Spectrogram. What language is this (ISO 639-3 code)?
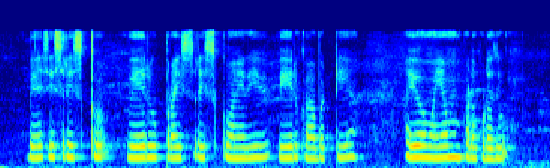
tel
